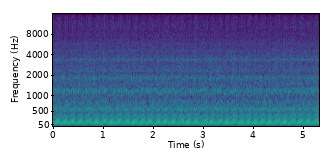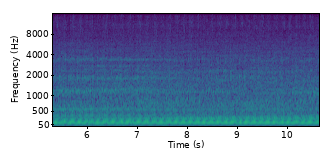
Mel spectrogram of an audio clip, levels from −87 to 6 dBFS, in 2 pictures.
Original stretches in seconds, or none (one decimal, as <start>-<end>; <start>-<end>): 0.0-10.6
